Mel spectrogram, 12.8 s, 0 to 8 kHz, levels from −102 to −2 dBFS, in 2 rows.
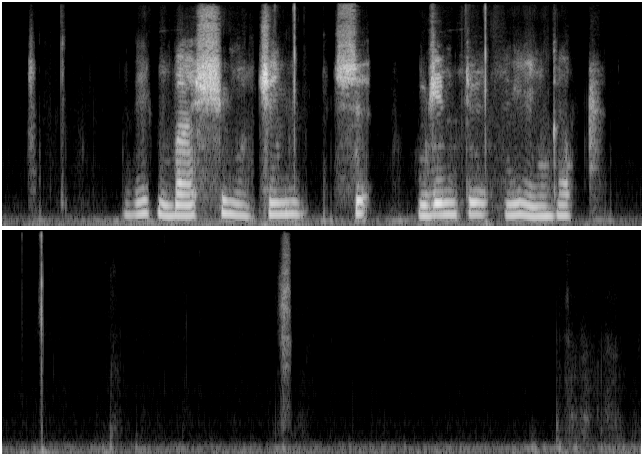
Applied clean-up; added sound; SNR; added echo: neural diffusion model UNIVERSE++.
